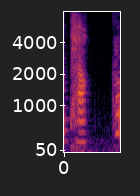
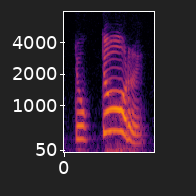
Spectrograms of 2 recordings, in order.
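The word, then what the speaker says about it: doctor: 그래서 의사 박살의 뜻합니다 이거 닥터 아니죠 뭐라고 읽어야 될까요 독도 독토르 이렇게 읽어 주면 되는 거고요 자 식당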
